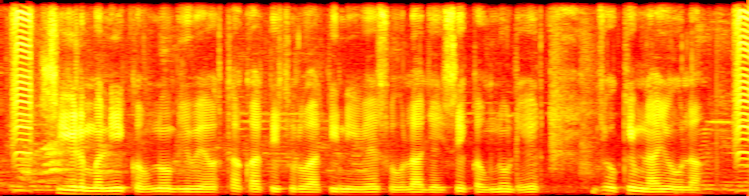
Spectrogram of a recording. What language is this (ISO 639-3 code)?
bho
